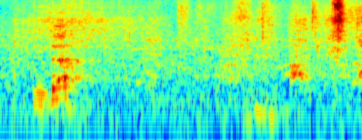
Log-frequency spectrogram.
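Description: A tiger lets out a short, rumbling roar near the start, a rough low growl that swells and fades within a second, followed by quieter low grumbling and background noise.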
